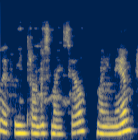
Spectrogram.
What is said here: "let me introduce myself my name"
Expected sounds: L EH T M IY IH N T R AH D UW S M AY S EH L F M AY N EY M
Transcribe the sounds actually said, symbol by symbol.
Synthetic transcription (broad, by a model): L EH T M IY IH N T R AH D UW S M AY S EH L F M AY N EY M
